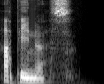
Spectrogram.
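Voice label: "happiness" British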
